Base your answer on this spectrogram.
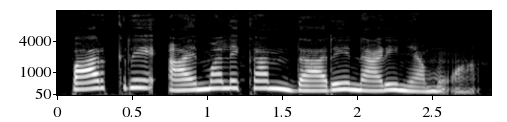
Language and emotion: Santali, neutral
